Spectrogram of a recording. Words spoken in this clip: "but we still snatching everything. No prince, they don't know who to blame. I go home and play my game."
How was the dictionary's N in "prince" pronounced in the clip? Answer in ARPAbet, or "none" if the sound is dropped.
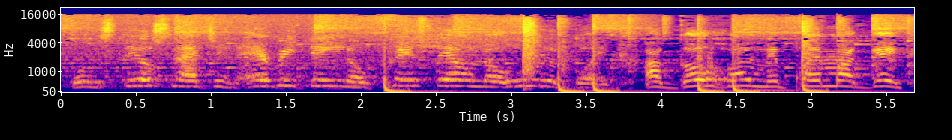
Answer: none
